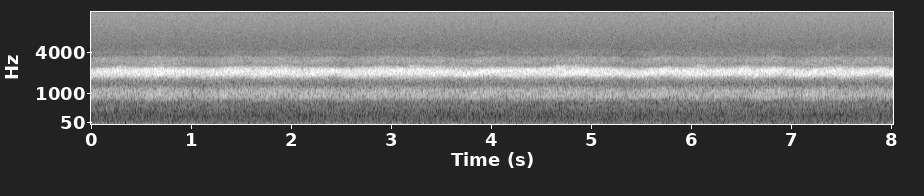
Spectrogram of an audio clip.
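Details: Wild frogs massed in a spring wetland, captured live with no looping, produce an unbroken, evenly loud croaking chorus with a lower and a higher sustained band; nothing else is heard.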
